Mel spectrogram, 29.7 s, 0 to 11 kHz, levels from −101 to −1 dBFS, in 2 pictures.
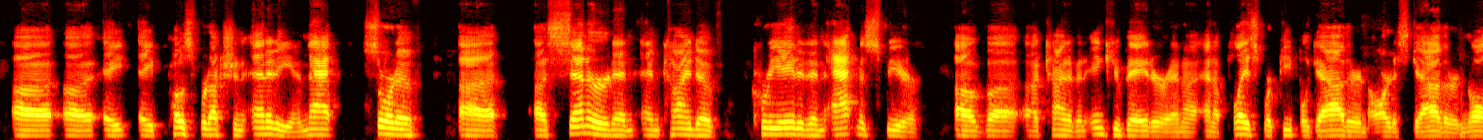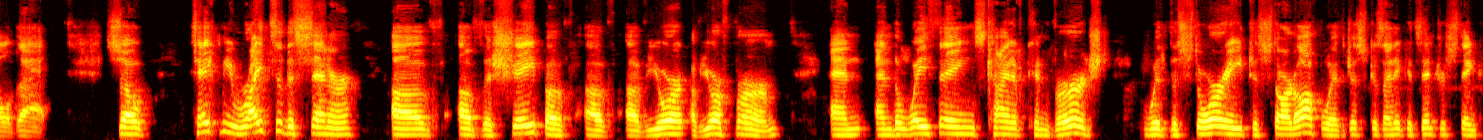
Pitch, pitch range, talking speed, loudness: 135 Hz, 120-150 Hz, 165 wpm, -22 LUFS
